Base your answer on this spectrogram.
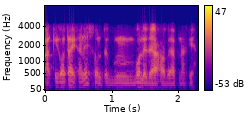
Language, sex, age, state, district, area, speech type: Bengali, male, 30-45, West Bengal, Nadia, urban, conversation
